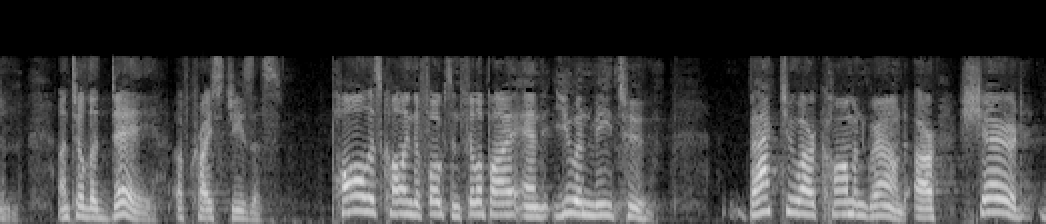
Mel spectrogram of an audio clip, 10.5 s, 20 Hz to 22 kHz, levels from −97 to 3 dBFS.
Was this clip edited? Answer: yes; 1 cut; at 3.2 s

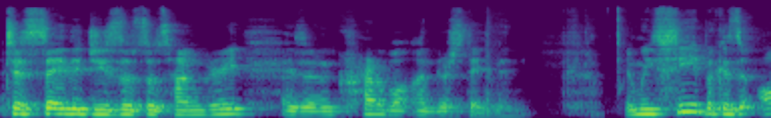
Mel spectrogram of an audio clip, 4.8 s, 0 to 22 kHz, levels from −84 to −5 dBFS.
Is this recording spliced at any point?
yes; 2 cuts; at 1.8 s, 3.8 s

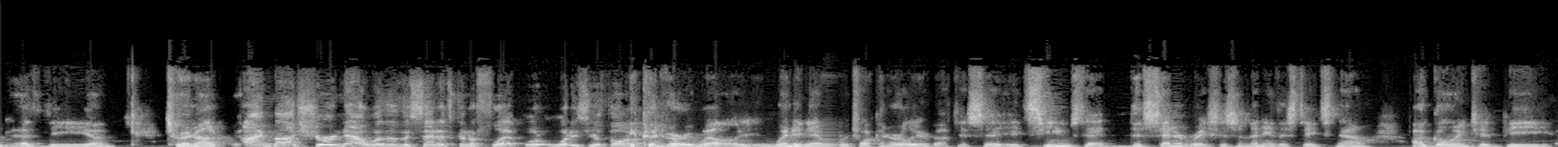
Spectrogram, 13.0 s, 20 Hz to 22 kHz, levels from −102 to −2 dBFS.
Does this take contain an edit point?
yes; 1 cut; at 2.0 s

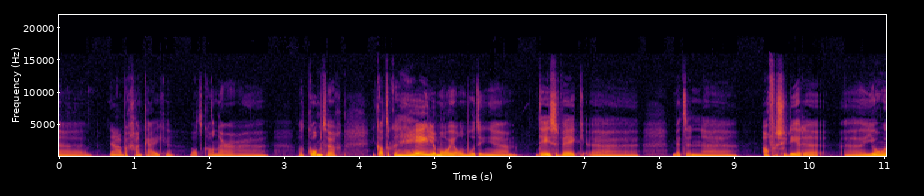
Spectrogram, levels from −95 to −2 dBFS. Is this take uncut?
yes; 0 cuts

